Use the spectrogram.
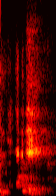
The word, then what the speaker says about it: Duquesne: Thoughts on the Duquesne Heights area? What class would this be? Am I saying it right? What area? uh Duquesne. Oh, D Duquesne.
